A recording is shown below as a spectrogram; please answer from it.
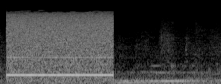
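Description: A burst of loud static hiss with one steady tone running through it, lasting about a second and cutting off suddenly: an edited-in static sound effect at a cut. A faint room sound follows.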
